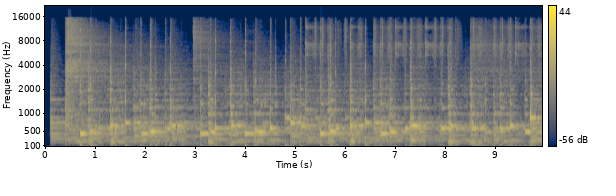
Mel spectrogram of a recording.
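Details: Upbeat music with bright chiming melody notes and a steady beat plays throughout, and no animal voice can be picked out.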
